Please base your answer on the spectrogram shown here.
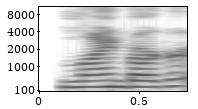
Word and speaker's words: Linebarger: my guest today Linebarger am I saying your name correctly you are saying my name correctly yes Line barber just like it's spelled wonderful um uh so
